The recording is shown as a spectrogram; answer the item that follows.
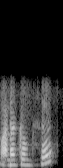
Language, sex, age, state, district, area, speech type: Tamil, female, 18-30, Tamil Nadu, Tenkasi, rural, conversation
